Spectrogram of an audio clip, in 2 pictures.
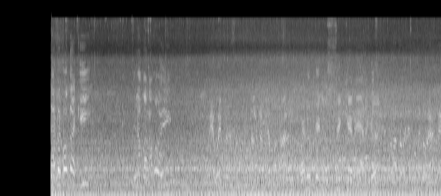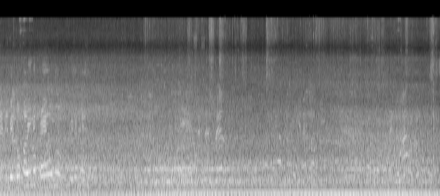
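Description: A crowd of men talks and calls out outdoors.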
